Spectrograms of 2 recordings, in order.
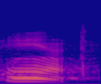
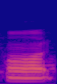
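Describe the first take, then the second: First: The vowel is flat, as in 'cat'. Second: The vowel is broad, as in 'father'. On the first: It names an insect. The speaker calls it wrong. "that's something that crawls along the ground" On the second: It names a relative. The speaker calls it right. "It took me 30 years to say aunt"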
